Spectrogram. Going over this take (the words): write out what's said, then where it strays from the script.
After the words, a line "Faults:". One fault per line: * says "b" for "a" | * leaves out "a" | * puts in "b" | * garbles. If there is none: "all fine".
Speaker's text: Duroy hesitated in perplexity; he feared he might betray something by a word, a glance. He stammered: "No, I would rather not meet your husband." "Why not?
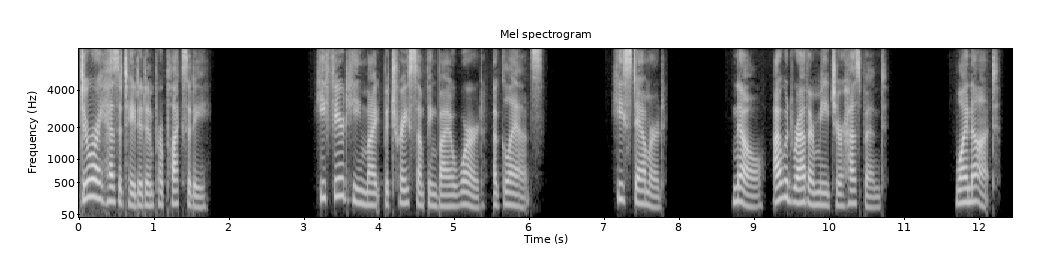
Duroy hesitated in perplexity; he feared he might betray something by a word, a glance. He stammered: "No, I would rather meet your husband." "Why not?
Faults:
* leaves out "not"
